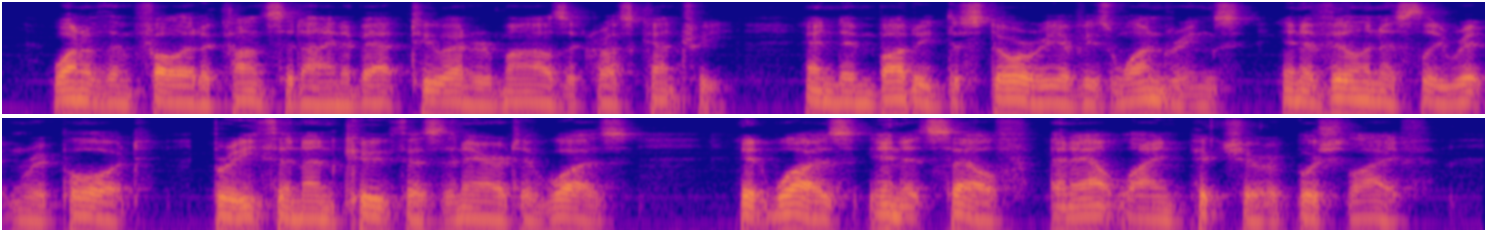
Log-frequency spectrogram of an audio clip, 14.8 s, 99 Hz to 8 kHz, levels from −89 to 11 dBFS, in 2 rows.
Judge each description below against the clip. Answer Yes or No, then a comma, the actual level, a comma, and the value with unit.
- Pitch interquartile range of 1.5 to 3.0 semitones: Yes, average, 2.7 semitones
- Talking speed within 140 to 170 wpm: Yes, average, 165 wpm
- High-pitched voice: No, very low, 75 Hz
